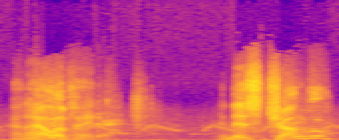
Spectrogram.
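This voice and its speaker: An actor playing a brash, defiant military lieutenant with old-fashioned hero bravado in a 1940s radio drama. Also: male voice, fairly high pitch, wildly swooping pitch, brisk, fairly bright tone. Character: brash, defiant military lieutenant, tough skipper recounting his ordeal. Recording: noisy 1940s radio recording.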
